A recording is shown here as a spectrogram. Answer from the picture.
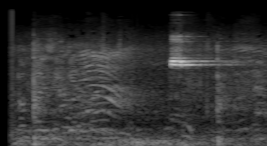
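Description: A basketball bouncing on a paved outdoor court, two thumps, over the chatter of a crowd of kids. A high, steady tone starts about a second in and holds to the end.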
